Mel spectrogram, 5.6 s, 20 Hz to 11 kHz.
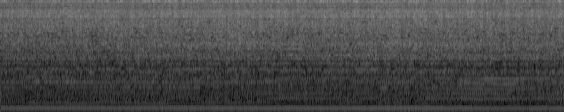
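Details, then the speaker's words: Old-school Athearn Blue Box gray jet DC motor being tuned up at about 11 volts, current dropping to 0.6 A while breaking in: constant loud hum with a coarse buzz, steady pitch, running rough and noisy. "If we can stand this noise, he's going to keep dropping."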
